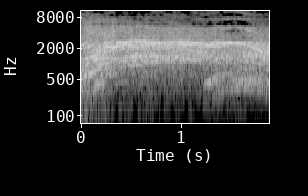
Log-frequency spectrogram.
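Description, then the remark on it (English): A group of children roar and shriek together in imitation of dinosaurs, trying to scare a rabbit into disappearing during a disappearing-rabbit trick; a loud, sustained, high-pitched wall of voices lasting about two seconds without a break. “Dinosaur noises.”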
